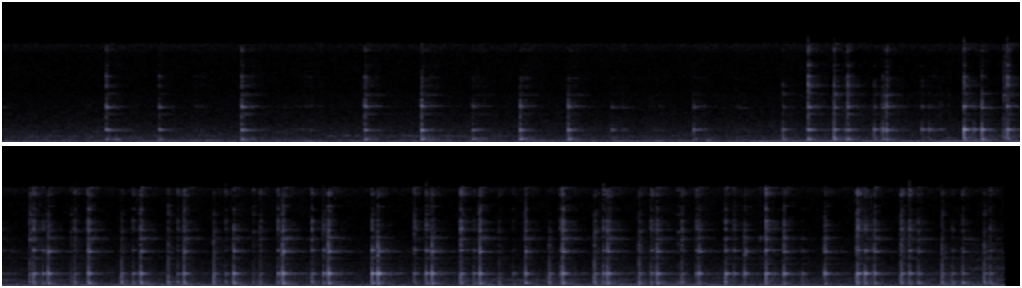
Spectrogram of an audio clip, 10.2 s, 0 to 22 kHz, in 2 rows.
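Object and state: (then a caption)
Ceramic coffee mug. A medium white ceramic coffee mug with a handle and a green patterned "Soft Drinks" print, hollow and apparently empty, is held upright in both hands and tapped on its side with fingertips and short nails. Bright, glassy clinks with a short ring near 2 kHz come at a slow, spaced pace for about four seconds. The tapping then turns into a rapid, denser flurry of slightly louder clinks.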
